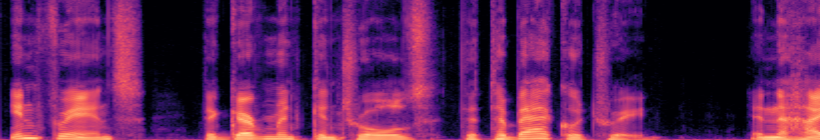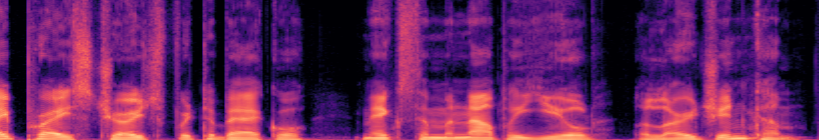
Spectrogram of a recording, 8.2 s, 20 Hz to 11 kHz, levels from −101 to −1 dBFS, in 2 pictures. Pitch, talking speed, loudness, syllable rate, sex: 120 Hz, 160 wpm, -20 LUFS, 5.8 syllables/s, male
